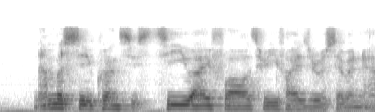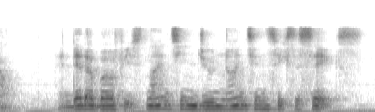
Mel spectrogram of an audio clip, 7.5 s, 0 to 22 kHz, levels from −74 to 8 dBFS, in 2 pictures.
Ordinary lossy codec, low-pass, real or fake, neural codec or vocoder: none; none; real; none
